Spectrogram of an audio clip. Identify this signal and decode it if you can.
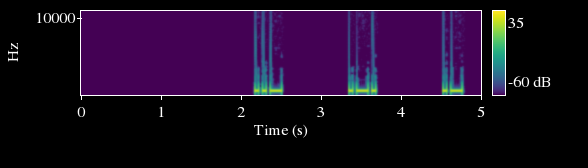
Morse code, heard as a keyed tone, about 25 wpm, 700 Hz. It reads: U R A
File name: Lesson 17e - Letter u - Three Characters 25wpm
